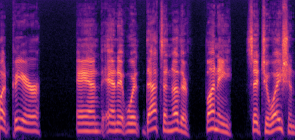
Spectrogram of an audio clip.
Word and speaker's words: Pierre: Luckily, in North Dakota, I discovered that they pronounce that as Peer, Peer. And when I grew up in 5th grade and we all had to learn the capitals, I Yeah. mean, we learned that as Pierre.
